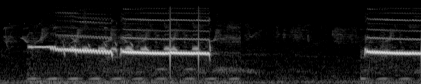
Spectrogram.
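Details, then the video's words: Female white-browed laughingthrush calling to stir males into song: loud, clear, slightly falling whistled notes in two long bursts, a pause, then another strong whistled phrase. "Tiếng KHƯỚU MÁI RO QUÁ HAY Kích Trống Hót Căng Mỗi Ngày.KHƯỚU MÁI RO RO RO."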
